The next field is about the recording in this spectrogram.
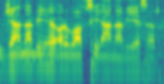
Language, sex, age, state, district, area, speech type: Urdu, male, 30-45, Uttar Pradesh, Gautam Buddha Nagar, urban, spontaneous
